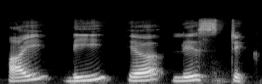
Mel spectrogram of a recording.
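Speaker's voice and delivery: Idealistic stretched syllable by syllable; teacher slowly modelling idealistic; slow pronunciation demo. Shown as a demonstration. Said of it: "इसका pronunciation देख लो".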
